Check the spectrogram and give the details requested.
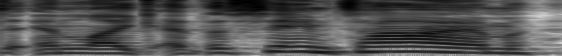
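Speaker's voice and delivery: ordinary delivery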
